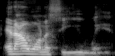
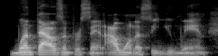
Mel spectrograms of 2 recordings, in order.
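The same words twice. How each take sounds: First: Said in the usual way. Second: Low, soft, heartfelt promise; sincere reassurance. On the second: Real, not acted. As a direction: lower the voice and mean it. Sincere repeat of her support.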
